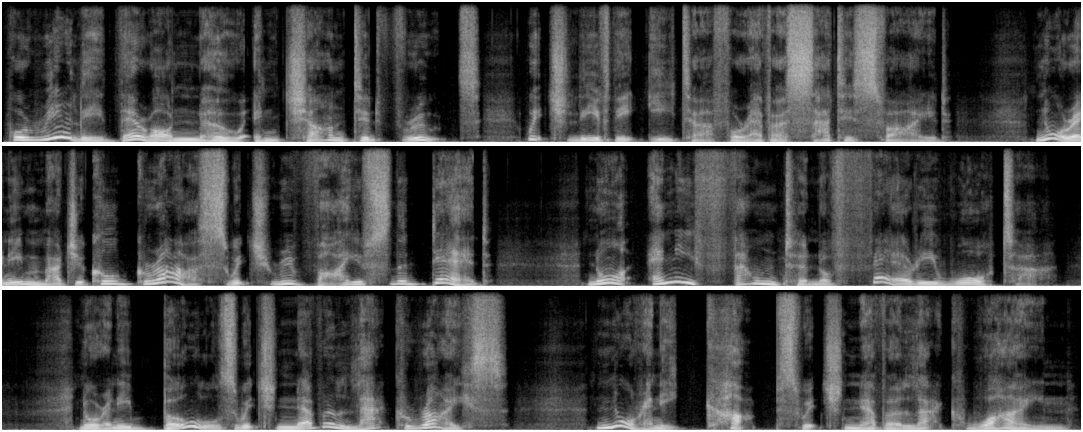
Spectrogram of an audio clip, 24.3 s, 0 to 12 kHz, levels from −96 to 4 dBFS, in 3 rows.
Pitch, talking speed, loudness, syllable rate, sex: 160 Hz, 90 wpm, -20 LUFS, 3.2 syllables/s, male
